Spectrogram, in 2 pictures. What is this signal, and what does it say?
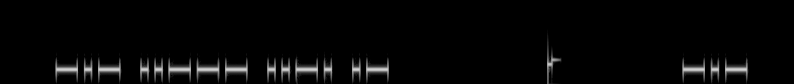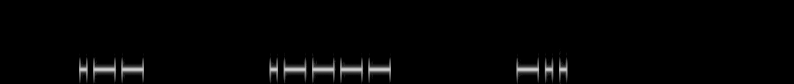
Morse code, heard as a keyed tone, about 17 wpm, spaced as for 9 wpm, 700 Hz. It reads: K2FA KW1D
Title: USA Call Signs - 6x Character Spacing - 17wpm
